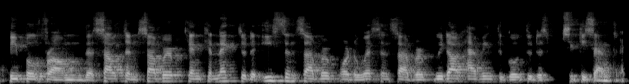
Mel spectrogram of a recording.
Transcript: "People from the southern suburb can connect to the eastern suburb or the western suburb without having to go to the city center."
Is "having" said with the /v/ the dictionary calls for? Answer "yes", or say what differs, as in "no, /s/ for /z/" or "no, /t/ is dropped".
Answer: yes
